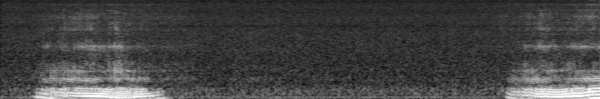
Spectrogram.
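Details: Person snoring while asleep: low, deep rattling snores with a quiet pause between them; ordinary snoring.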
